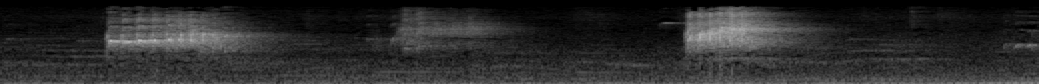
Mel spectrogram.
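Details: Sooty-headed bulbul singing again after moulting following a quiet period; a strong bright phrase, a softer one, then another strong phrase, roughly a second apart, over low steady background hum.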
